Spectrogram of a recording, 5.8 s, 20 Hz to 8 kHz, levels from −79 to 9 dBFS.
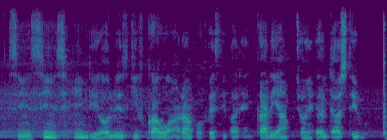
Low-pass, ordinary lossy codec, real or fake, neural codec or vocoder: none; none; real; none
